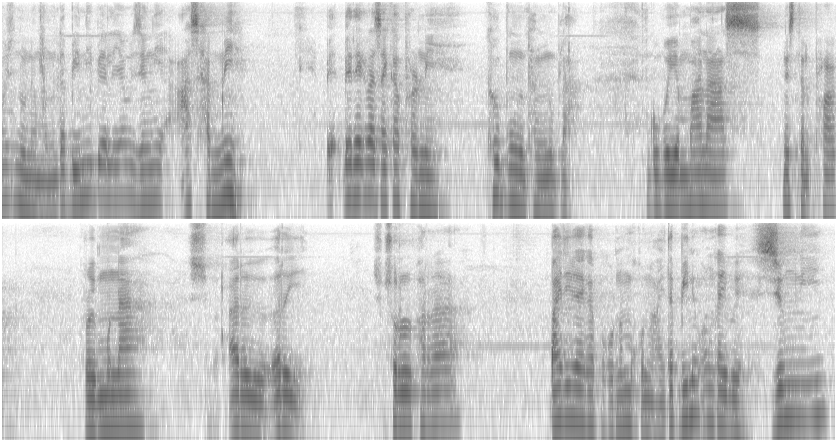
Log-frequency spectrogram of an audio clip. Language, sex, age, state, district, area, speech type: Bodo, male, 18-30, Assam, Kokrajhar, rural, spontaneous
